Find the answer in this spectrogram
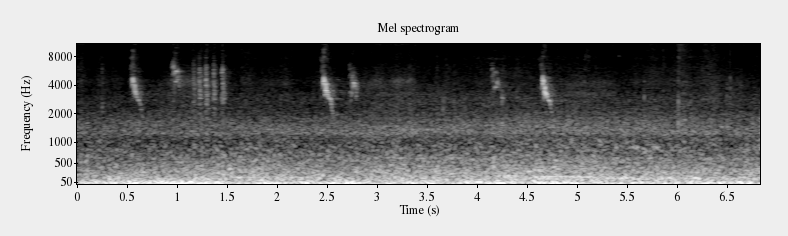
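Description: Birds chirping: a handful of short, sharp calls falling in pitch, and a quick stuttering call about a second in, over a steady low rumble of background noise.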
